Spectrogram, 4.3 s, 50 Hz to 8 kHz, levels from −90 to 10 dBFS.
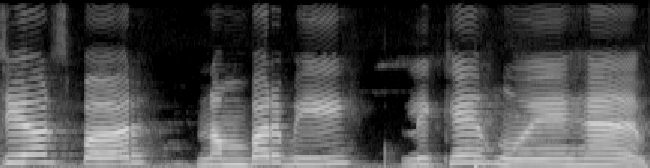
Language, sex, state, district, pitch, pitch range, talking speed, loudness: Hindi, female, Punjab, Fazilka, 285 Hz, 265-325 Hz, 95 wpm, -13 LUFS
